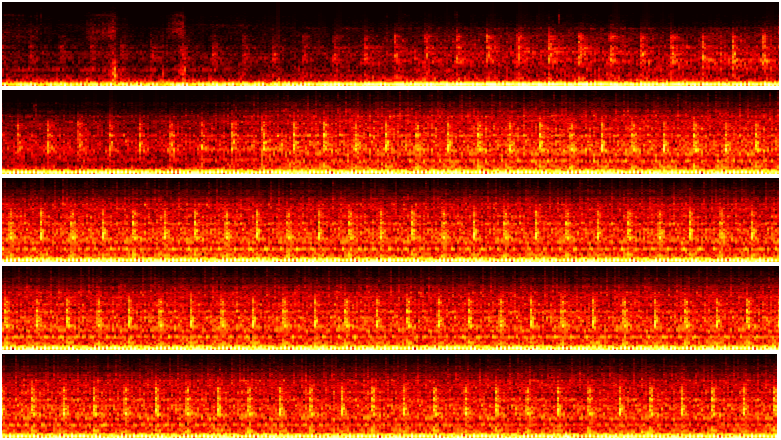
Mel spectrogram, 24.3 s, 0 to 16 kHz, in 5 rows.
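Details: 2019 Ford F-250 King Ranch 6.7 Powerstroke V8 diesel, 117,000 miles: heavy steady low idle rumble with a regular knocking beat, engine knock later fixed by swapping in a junkyard 2017 6.7 engine.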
